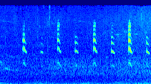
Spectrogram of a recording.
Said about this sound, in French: C'est un foulque qui chante.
